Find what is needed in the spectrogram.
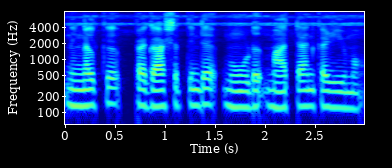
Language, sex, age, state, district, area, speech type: Malayalam, male, 18-30, Kerala, Kottayam, rural, read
